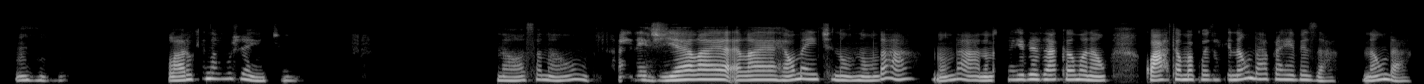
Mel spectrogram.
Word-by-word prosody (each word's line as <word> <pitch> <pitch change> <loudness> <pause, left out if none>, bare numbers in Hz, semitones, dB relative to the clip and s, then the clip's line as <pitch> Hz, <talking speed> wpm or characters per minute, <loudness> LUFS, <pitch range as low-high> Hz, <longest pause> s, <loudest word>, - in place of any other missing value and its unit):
Uhum. 185 -1 -6 1.0
Claro 185 +5 +2
que 240 +4 -6
não 260 0 -3
gente. 180 -7 -5 2.0
Nossa 185 +4 -3
não, 200 +3 -3 0.3
a 175 - -6
energia 185 0 +1
ela 225 +2 +6
é 225 -3 +4
ela 200 +1 +3
é 215 0 +3
realmente 230 +4 0
não 195 -2 +1
não 185 0 0
dá 250 +2 -2 0.2
não 180 +5 -2
dá 210 -5 -1
não 180 0 +2
dá - - -7
pra 215 - -9
revezar 225 0 +2
a - - -4
cama 220 -1 +2
não, 190 -1 +2 0.4
quarto 200 +3 +4
é - - +5
uma 225 0 +3
coisa 215 -1 -5
que 215 0 -6
não 225 +7 +2
dá 245 -2 0
pra 240 0 -4
revezar, 205 -7 -3 0.2
não 200 +7 0
dá. 160 -5 -4
210 Hz, 155 wpm, -23 LUFS, 185-225 Hz, 2.0 s, ela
